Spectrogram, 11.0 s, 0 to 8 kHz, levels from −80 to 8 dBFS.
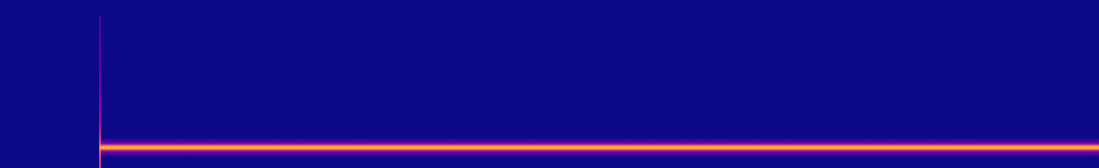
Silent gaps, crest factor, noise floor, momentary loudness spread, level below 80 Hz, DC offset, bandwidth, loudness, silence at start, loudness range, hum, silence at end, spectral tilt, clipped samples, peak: none; 4 dB; -84 dBFS; 0 LU; -72 dBFS; under 0.1%; 1.4 kHz; -10 LUFS; 1 s; 0 LU; none; 0 s; -5 dB/octave; under 0.1%; -6 dBFS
